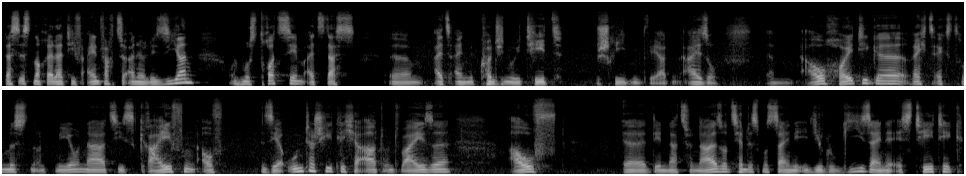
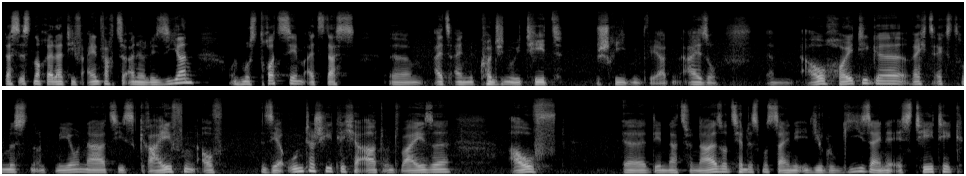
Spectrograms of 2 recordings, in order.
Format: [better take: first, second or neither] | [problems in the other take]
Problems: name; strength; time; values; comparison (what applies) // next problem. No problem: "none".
neither | hiss; faint; from 4 to 16 s; 30 dB below the speech; the same in both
